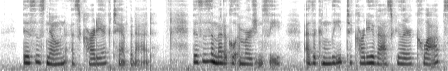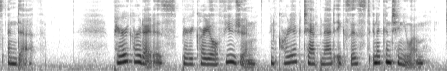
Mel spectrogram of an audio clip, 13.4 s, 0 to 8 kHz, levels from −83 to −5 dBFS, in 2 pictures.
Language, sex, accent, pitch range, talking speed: English, female, American, 195-240 Hz, 135 wpm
